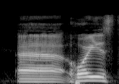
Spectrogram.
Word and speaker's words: Hoyas: Hoyas? – Yeah. – Hoyas team mascot.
